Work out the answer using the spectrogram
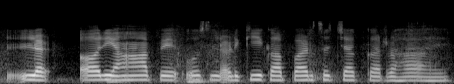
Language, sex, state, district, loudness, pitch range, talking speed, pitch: Hindi, female, Uttar Pradesh, Lalitpur, -18 LUFS, 185-205 Hz, 160 wpm, 200 Hz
